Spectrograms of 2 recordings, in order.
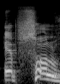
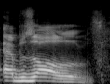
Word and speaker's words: absolve: শব্দটা হচ্ছে কি দেখো শব্দটা হচ্ছে অবসলভ আমরা অবসলভ বলি বাট এটার উচ্চারণ হবে অবজলভ অবজলভ অবজলভ অবজলভ মানে হচ্ছে অবজলভ হচ্ছে একটা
